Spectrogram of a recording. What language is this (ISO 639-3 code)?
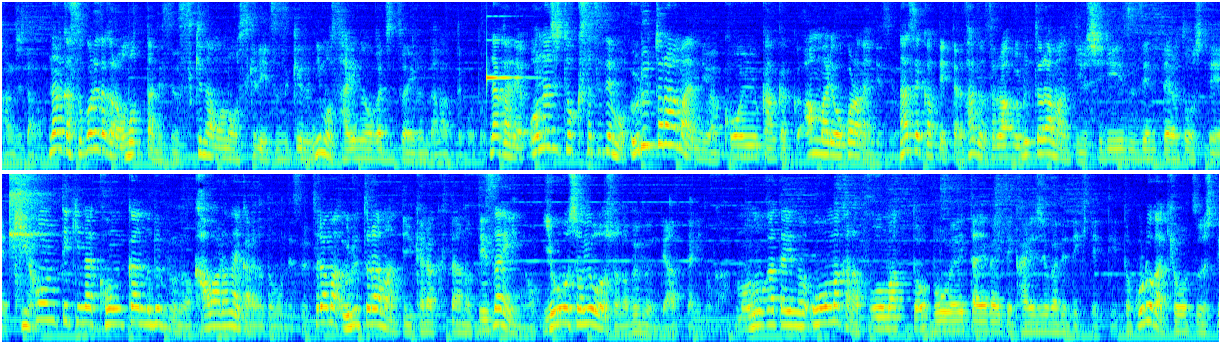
jpn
